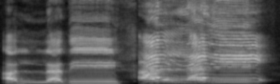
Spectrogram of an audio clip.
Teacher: جی ذال یا زیر دی ذال یا زیر دی الذی الذی ایک الف کی مقدار کھینچیں گے ٹھیک ہے ابھی مد نہیں ہوگا ٹھیک ہے وہ مد منفصل نہیں ہوگا ابھی ایک الف کی مقدار کھینچیں گے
